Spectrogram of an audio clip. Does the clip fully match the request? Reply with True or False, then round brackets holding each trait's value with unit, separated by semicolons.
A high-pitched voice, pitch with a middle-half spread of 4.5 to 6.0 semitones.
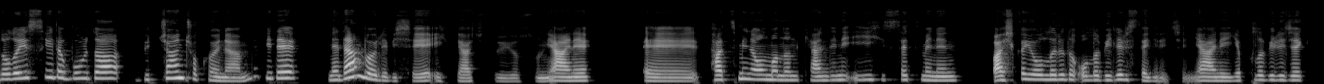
True (205 Hz; 5.1 semitones)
